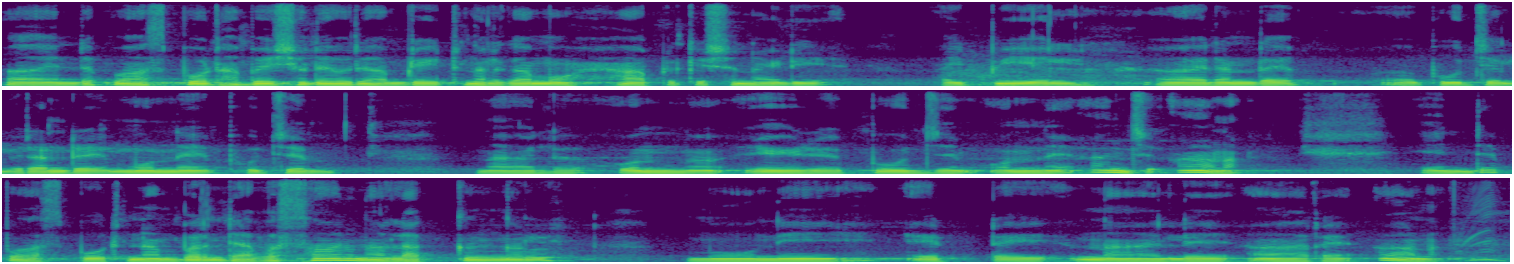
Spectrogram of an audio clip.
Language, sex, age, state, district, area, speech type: Malayalam, male, 18-30, Kerala, Idukki, rural, read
